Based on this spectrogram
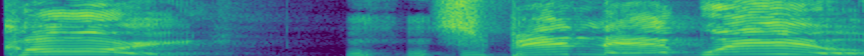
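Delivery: very high, very slow, swooping, drawn-out scream. Reenacting how he screams at Corey to spin the wheel, screamed. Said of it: "I scream it like this".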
